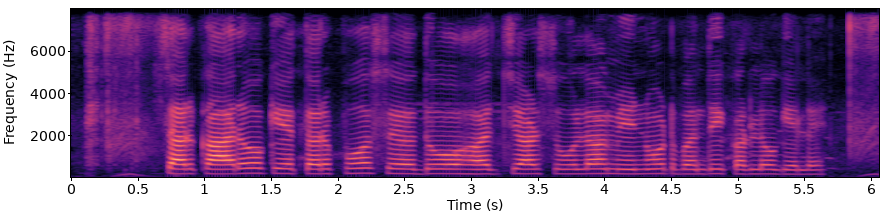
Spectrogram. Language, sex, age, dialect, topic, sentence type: Maithili, female, 18-24, Angika, banking, statement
